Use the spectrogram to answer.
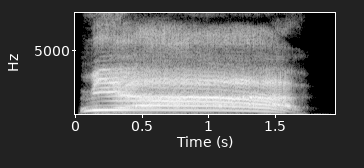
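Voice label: Heavy battlecry, French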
